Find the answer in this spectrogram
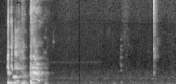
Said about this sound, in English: And coughing.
